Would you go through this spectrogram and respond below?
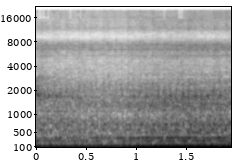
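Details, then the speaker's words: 1967 GMC panel truck, 3-speed column manual, idled down: deep, steady low hum with an even pulse and no knocks or misses; the old engine purrs, a smooth, healthy normal idle. "Oh yeah, listen to this old girl just purr. Like, I'm not kidding."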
